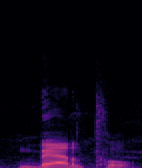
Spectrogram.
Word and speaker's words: ব্যর্থ: সংযুক্ত হয়েছে এজন্য আপনার এখানে এ এর মত উচ্চারণ করতে হবে ব্যর্থ ব্যা ব্যা এখানে এ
